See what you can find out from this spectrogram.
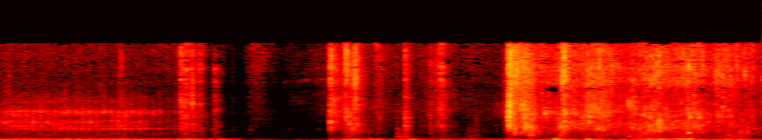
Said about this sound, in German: Der Trecker als Amphibienfahrzeug. Landwirt Friedhelm Behrens muss da durch, durch das Wasser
